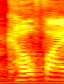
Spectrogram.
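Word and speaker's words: Ko-fi: subscribes via tastemade or kofi or twitch i'm sorry kofi is pronounced like coffee or no fee by the way kofi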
